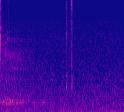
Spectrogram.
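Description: Near silence: faint room tone with a few small, faint clicks, one at the start and two close together a little past the middle.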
